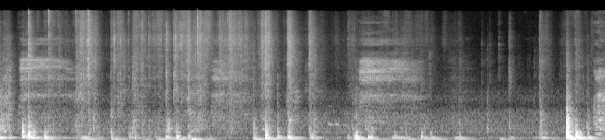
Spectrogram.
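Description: Plastic shrink-wrap being cut and pulled off a cardboard trading card box: crinkling and tearing in two short stretches, amid small clicks and taps of hands and the box. A louder knock comes near the end.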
